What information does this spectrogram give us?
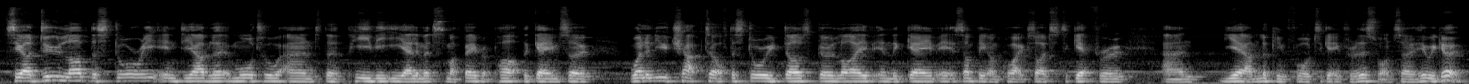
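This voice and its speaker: A man's voice: mid-range voice, level tone, brisk, mellow, a little hiss or hum. A man giving casual commentary as he plays through a game's story quest. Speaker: gaming video creator playing through a story quest. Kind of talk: casual game playthrough commentary. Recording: game music behind the voice.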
